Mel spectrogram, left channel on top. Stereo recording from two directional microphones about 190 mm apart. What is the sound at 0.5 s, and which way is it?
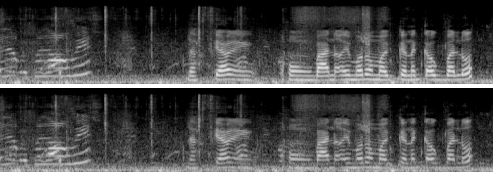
Vehicle, centre (ahead or behind).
